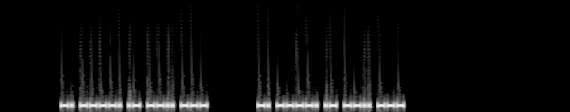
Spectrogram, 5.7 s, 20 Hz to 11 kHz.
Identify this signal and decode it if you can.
Morse code, heard as a keyed tone, about 52 wpm, 700 Hz. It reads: N9AZO N9AZO
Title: USA Call Signs - 5 Characters - Repeated 2x - 50wpm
